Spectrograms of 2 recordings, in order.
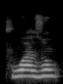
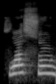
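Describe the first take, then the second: First: Poison with a voiced z, "pwa-zon"; buzzing z sound. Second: Poisson with a clear s, "pwa-son"; sharp s sound. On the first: Teacher warns of the other meaning, poison with a z. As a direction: say poison the French way, z in the middle. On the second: Teacher contrasts fish with poison, poisson with a sharp s. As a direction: say poisson with a hissing double-s. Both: Shown as a demonstration. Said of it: "poisson 대신 poison이라고 하면".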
